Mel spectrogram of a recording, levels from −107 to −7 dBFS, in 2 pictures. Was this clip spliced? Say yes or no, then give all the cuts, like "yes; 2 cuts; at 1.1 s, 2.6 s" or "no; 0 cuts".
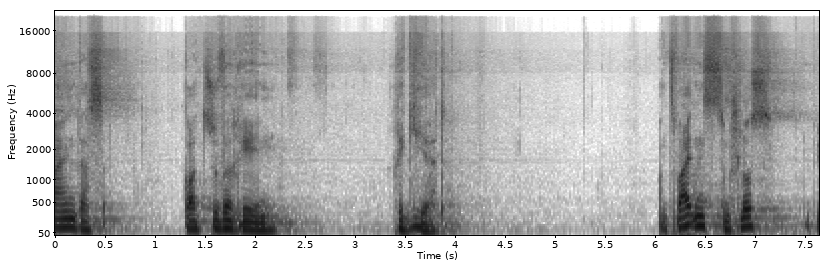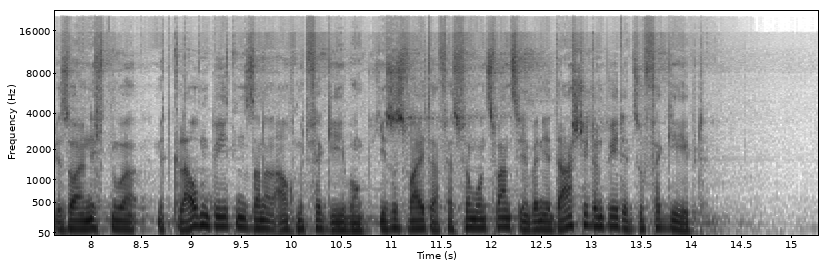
no; 0 cuts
